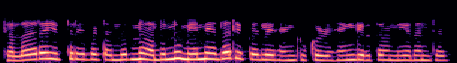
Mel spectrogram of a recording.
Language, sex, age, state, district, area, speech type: Kannada, female, 18-30, Karnataka, Gulbarga, urban, conversation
